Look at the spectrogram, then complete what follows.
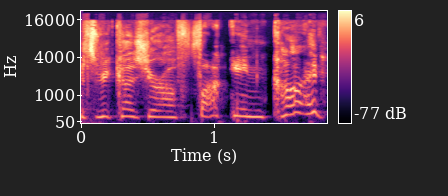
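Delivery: mock shrieking scream, pitched very high. Retelling a phone call where Johnny yells back at the woman: retelling Johnny's scream. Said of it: "He's screaming".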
